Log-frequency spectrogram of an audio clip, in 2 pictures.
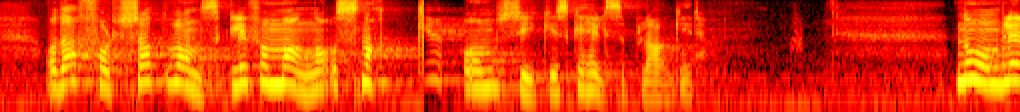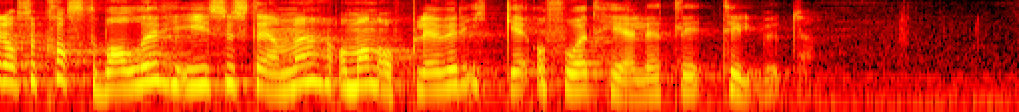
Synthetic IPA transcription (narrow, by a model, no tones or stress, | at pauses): ʔɔd̪ɛæɾfɔʈʂɑt̪ːʋɑnskəlɪfɔɾmɑŋːəʔɔsnɑkːəʔɔmsyːkɪskəhɛlsəpʰlɑ̰ːɡə̰ɾ | nuːənblɪɾɔsɔkʰɑst̪əbɑlːəɾɪsʏst̪eːməɔmɑnɔpleːʋəɾɪkːəʔɔfoːɛt̪heːleːt̪lɪt̪ʰɪlbʉ̰ːd̪̥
